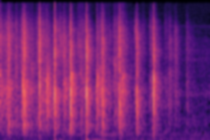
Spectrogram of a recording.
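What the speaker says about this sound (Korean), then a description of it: "우리 박수 한번 부탁드립니다" A small church congregation at a Sunday worship service gives a brief round of clapping, with about a dozen distinct, sparse claps at an uneven rhythm that thin out and stop within three seconds.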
